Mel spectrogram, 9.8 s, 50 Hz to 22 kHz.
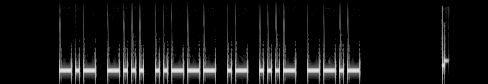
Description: Morse code, heard as a keyed tone, about 15 wpm, 700 Hz. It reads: KB2AVQ
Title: USA Call Signs - 6 Characters - 2x Character Spacing - 15wpm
